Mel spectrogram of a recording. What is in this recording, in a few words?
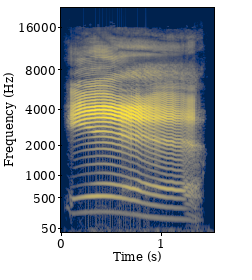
"Yeah" Cartoon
